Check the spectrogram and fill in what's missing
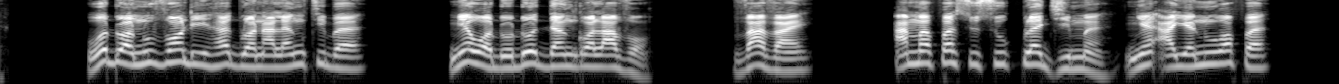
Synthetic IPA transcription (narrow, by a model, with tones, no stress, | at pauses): wo˦ɖɔ˨nũ˦vɔ̃˦ɖi˦ɦɛ˦ɡ͡blɔ˨nã˨lɛ˨ŋũ˦t̪i˦bɛ˦ | mĩ˦a˦wɔ˨ɖo˨ɖo˦d̪ɛ̃˦ŋ̩˦ɡɔ˦la˦vɔ̰˨ | va˦vã˨ɛ˦ | a˨mɛ̃˨ɸɛ˦su˨su˦k͡plɛ˦d͡ʑi˨mɛ̰̃˨ɲɛ̃˦ʔa˨jɛ˨nũ˦wɔ˦ɸɛ˦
